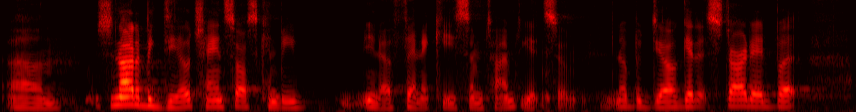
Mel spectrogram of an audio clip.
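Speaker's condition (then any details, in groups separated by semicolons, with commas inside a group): No condition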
